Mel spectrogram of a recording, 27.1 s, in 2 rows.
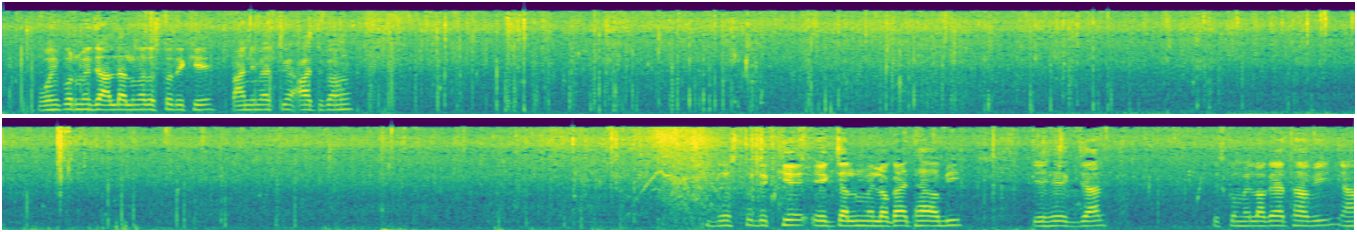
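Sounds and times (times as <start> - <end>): rain falling on floodwater: 0.0 - 27.0.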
